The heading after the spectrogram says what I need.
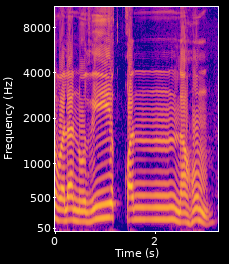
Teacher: یہاں پر قاف موٹا کریں گے, نون میں غنہ کریں گے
